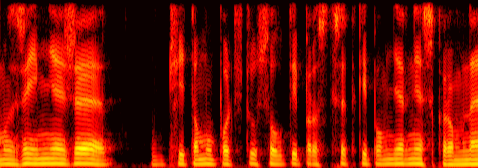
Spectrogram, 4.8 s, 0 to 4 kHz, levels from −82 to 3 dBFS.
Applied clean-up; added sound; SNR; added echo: neural mask model DeepFilterNet 3.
